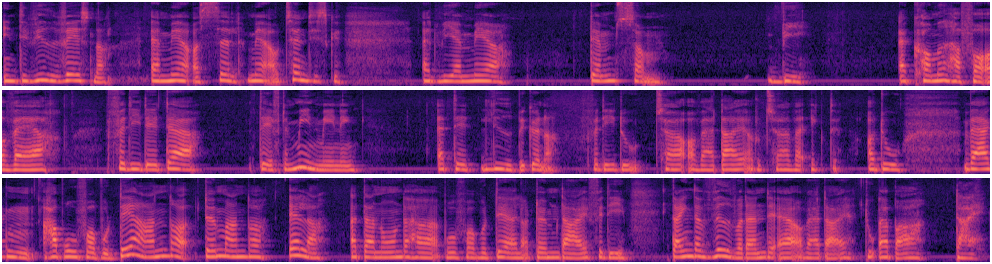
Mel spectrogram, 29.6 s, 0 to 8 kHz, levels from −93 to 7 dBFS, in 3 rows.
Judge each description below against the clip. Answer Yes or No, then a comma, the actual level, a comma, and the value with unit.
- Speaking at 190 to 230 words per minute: No, average, 175 wpm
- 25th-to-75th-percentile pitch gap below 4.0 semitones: Yes, average, 2.9 semitones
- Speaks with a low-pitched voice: No, medium, 180 Hz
